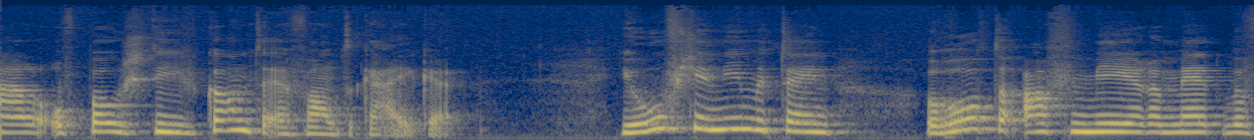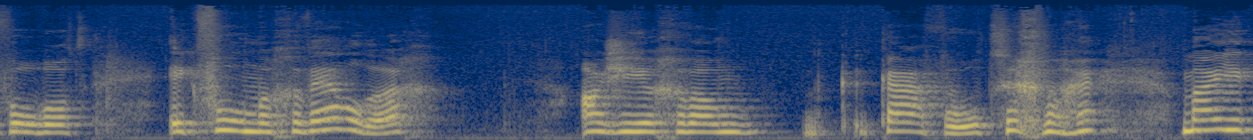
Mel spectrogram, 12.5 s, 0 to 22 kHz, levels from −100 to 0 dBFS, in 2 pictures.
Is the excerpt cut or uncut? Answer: uncut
